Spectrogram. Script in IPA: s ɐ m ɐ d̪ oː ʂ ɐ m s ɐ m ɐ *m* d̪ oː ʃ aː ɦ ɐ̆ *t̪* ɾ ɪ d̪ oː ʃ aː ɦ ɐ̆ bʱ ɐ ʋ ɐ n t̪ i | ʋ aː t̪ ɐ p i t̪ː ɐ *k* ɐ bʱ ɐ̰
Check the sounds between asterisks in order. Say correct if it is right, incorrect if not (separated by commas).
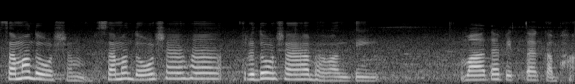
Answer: incorrect, correct, correct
